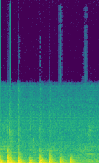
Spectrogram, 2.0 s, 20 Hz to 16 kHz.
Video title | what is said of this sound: How to install surround sound wires: Part 2 Finding trusses | this is a nice open Bay where I can stick my speakers and it sounds Hollow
